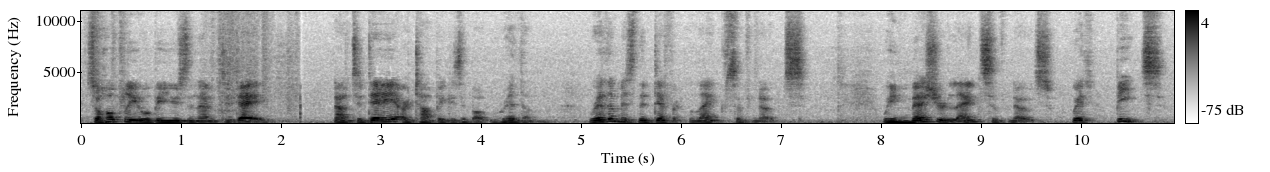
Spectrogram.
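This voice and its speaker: A man teaching a primary school music lesson, explaining clearly and patiently and chanting rhythms aloud. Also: fairly high pitch, moderate pace. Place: classroom. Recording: echoey room, mic at a distance, faint noise.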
